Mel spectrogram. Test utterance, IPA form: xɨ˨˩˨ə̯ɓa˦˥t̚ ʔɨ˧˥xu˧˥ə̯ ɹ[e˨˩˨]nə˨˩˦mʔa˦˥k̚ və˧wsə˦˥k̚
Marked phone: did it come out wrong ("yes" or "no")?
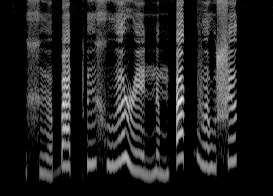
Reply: yes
